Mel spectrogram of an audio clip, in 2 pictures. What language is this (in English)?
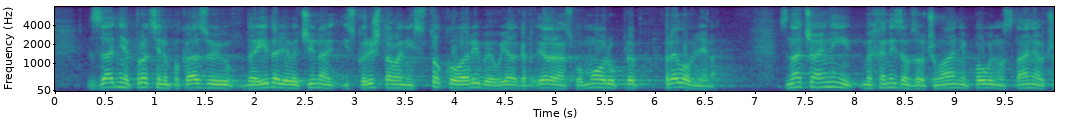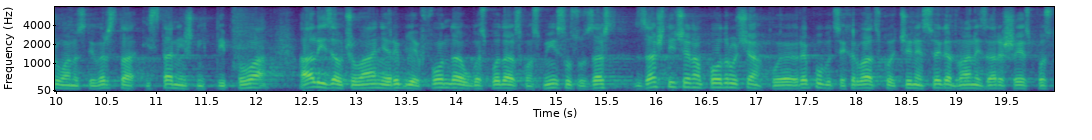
Croatian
